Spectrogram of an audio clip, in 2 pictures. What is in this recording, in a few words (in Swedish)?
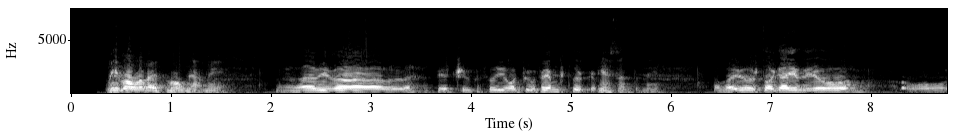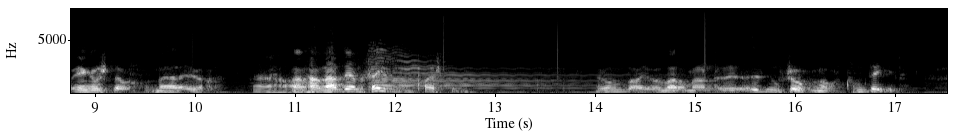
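Västra Ingelstad, Swedish dialect; Folkminnen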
